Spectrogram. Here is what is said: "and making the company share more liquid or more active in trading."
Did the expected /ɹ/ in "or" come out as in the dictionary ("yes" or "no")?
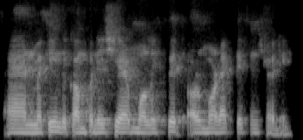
yes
